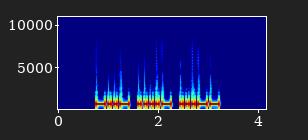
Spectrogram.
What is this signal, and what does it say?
Morse code, heard as a keyed tone, about 20 wpm, 700 Hz. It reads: X43
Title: Three Letter-Number Combinations - 20wpm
